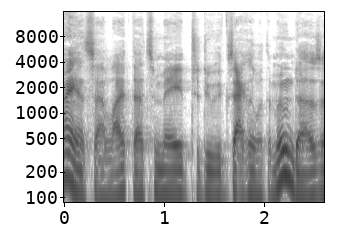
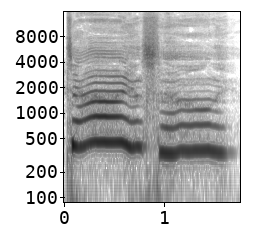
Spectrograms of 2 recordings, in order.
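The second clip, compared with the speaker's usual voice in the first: mock dramatic; 10 dB louder, much slower than usual.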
